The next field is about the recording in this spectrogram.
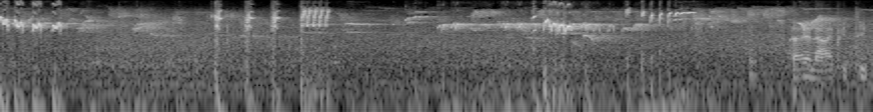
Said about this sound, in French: Voilà, des appels les plus célèbres de la grive.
